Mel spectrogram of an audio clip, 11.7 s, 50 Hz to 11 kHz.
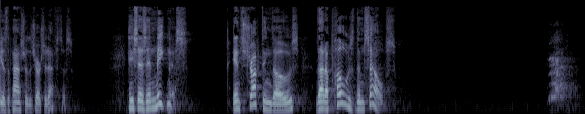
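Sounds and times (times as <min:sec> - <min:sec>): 
speech: 0:00.0 - 0:01.6, 0:02.5 - 0:03.8, 0:04.6 - 0:07.9
person sneezing: 0:11.0 - 0:11.6.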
